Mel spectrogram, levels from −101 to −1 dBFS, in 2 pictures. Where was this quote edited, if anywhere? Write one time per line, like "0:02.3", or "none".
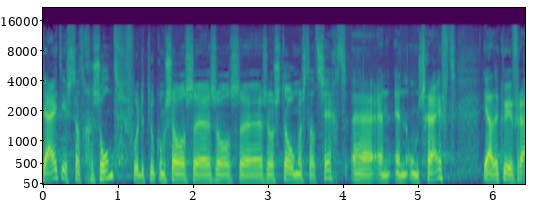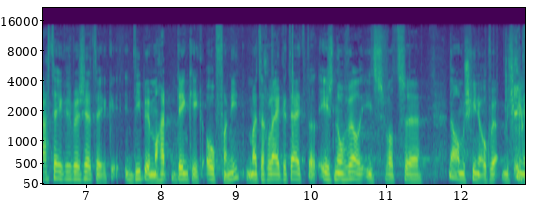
0:09.9
0:11.8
